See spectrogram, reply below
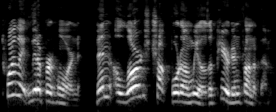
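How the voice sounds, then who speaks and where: A woman's voice: medium pitch, sing-song, normal speed, sharp tone, rough recording. A woman reading fan fiction aloud as narrator, in a storybook style.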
